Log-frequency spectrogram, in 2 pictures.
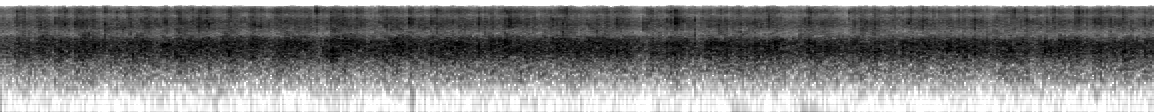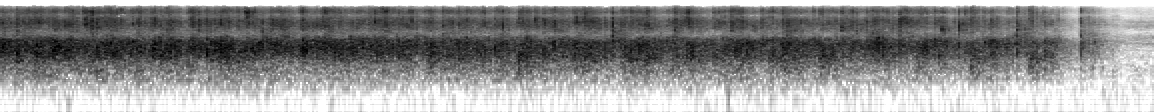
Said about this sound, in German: Herzlichen Applaus für Maria Windhager.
